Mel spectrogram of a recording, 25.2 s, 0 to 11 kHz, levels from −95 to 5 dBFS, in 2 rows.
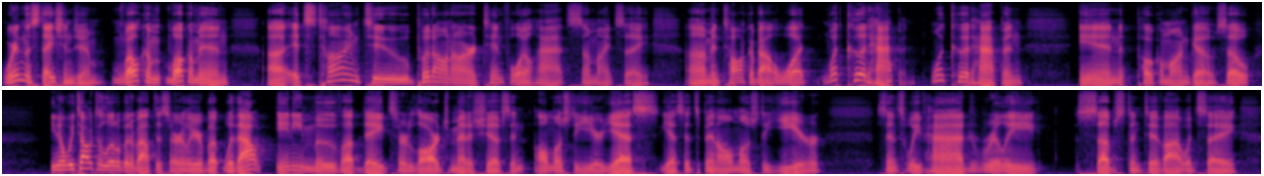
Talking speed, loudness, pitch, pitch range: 175 wpm, -28 LUFS, 115 Hz, 105-135 Hz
